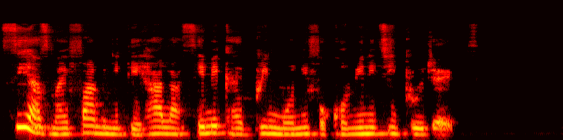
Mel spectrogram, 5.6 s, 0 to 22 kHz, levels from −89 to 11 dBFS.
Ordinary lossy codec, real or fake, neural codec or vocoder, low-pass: AAC, 64 kbps; real; none; 10.8 kHz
